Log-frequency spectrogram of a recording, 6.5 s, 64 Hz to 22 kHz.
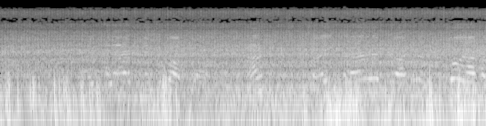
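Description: Massey Ferguson 385 tractor's diesel engine idling steadily, with faint voices of people standing around it.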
